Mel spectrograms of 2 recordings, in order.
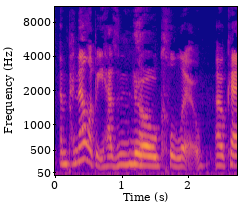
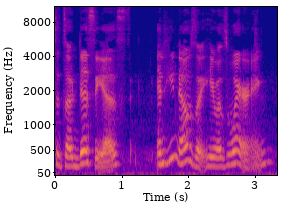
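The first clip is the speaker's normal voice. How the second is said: ordinary talk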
